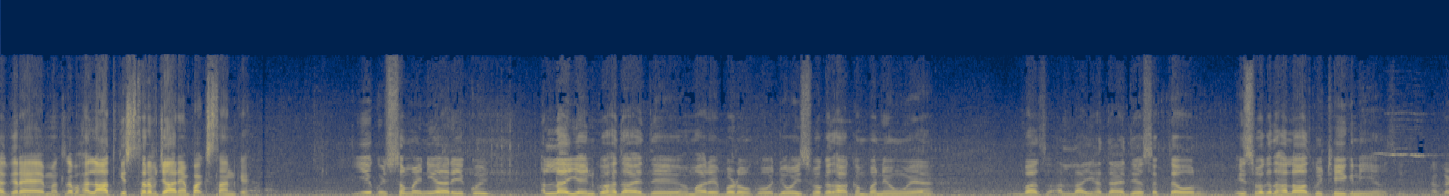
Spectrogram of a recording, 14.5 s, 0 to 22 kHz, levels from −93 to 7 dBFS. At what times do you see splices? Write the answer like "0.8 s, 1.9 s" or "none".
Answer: none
